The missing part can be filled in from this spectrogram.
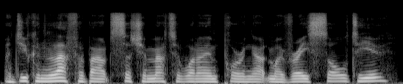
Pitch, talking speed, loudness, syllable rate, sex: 135 Hz, 270 wpm, -18 LUFS, 5.8 syllables/s, male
